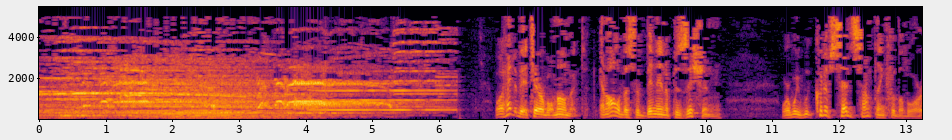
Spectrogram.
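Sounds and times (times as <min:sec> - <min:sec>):
rooster crowing loudly: 0:00.2 - 0:06.2
speech: 0:07.1 - 0:10.3, 0:11.2 - 0:13.2.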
